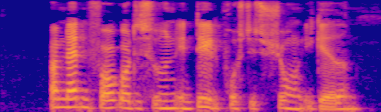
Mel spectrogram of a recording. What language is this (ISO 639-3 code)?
dan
